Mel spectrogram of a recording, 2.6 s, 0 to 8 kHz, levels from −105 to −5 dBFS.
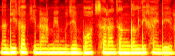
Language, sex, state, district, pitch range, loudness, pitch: Hindi, female, Arunachal Pradesh, Lower Dibang Valley, 195-205 Hz, -12 LUFS, 200 Hz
